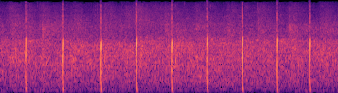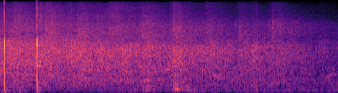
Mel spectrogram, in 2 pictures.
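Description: An audience applauds to thank the teachers at a children's class event where diplomas are handed out, with a steady rhythmic clap ringing out about three times a second over the dense patter of many hands, then the applause thins and fades away.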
